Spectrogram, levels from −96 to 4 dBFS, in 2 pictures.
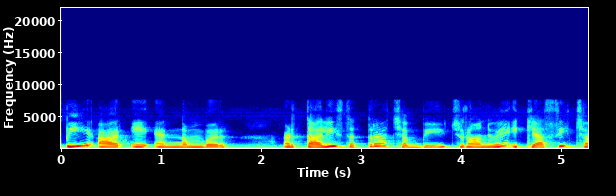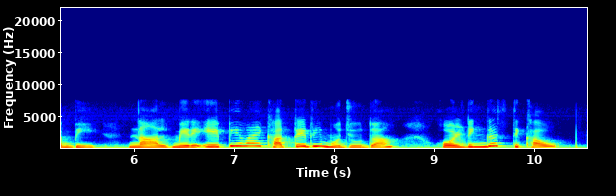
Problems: constant background noise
